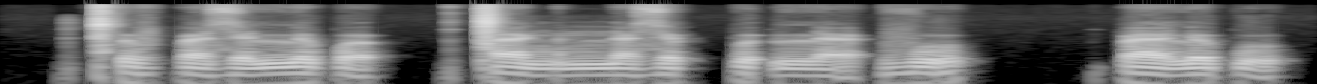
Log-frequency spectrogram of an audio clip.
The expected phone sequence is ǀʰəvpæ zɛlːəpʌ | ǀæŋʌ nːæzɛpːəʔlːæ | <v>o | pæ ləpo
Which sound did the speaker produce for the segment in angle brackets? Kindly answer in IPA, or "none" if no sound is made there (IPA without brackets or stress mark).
v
